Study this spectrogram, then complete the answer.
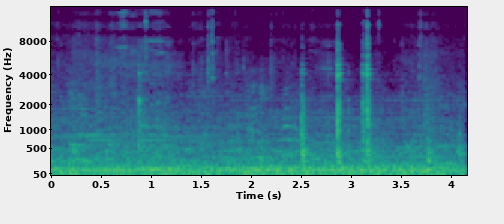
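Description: A small ceramic dish clinks softly against a shelf.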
